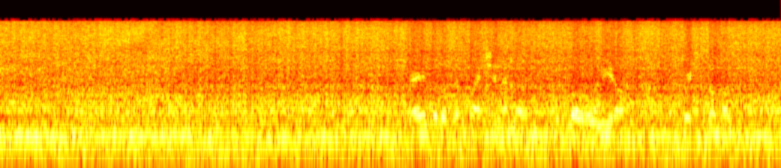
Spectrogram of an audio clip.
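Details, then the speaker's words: Newly installed Lennox KGB unit after fixing a bad blower wheel that caused vibration: steady, even whoosh of air with no thumping or wobble, no more vibration; normal blower operation after repair. "So let's fire it up and see what it does. Normal wobble. Nice and quiet."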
